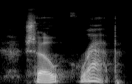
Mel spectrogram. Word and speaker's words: wrap: When you see WR, the W is silent. So wrap.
